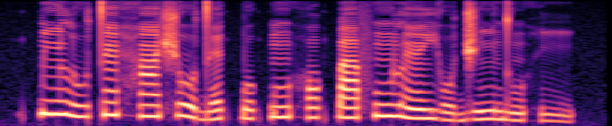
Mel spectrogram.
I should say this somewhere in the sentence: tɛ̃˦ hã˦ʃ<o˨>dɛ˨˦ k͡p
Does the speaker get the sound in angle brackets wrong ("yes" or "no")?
yes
